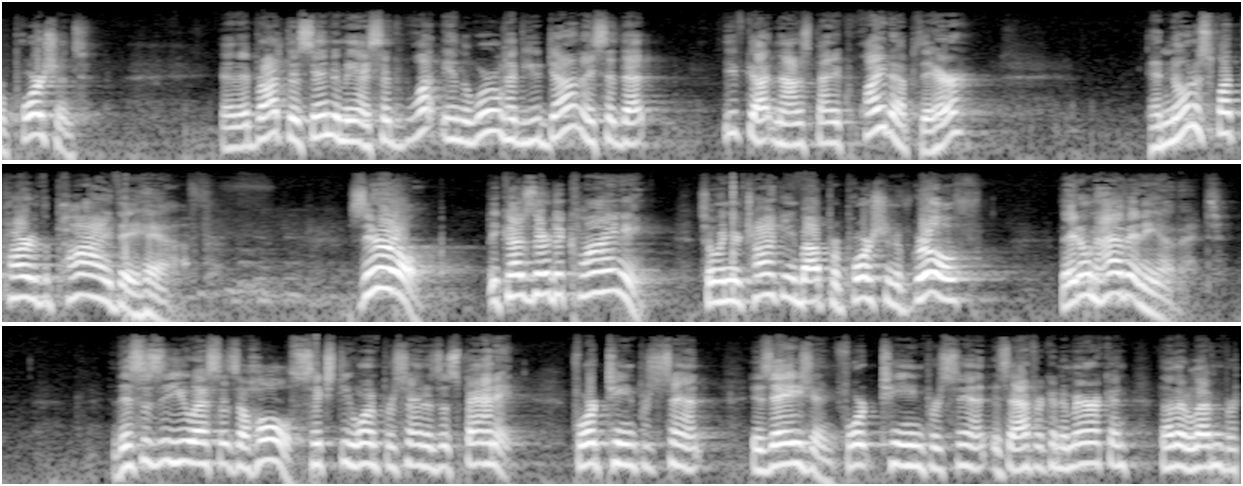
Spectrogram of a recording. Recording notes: keynote speech of The Texas Tribune Festival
